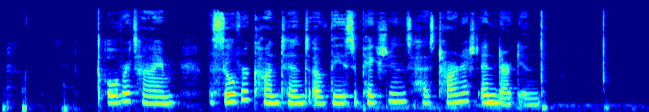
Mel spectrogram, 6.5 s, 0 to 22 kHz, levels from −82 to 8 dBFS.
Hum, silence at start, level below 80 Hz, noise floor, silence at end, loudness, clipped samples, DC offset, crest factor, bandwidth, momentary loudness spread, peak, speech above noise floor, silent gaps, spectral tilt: none; 0.05 s; -64 dBFS; -54 dBFS; 0.4 s; -29 LUFS; under 0.1%; under 0.1%; 20 dB; 16.5 kHz; 20 LU; -10 dBFS; 25 dB; none; -2.5 dB/octave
